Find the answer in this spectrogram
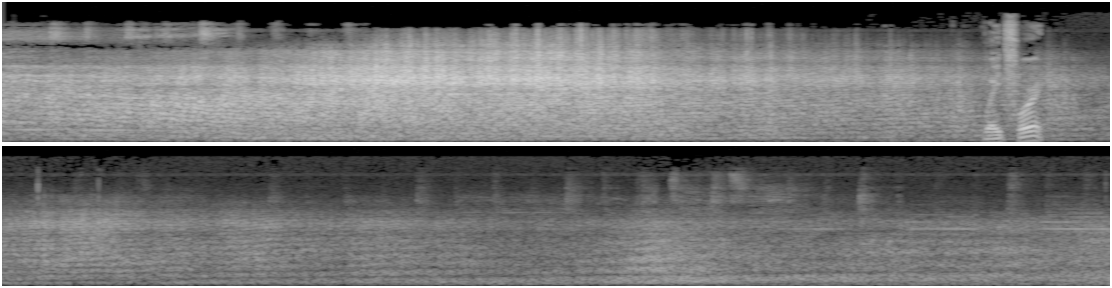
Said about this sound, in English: You just got to hear this thing. This is the stealth bomber flying over. Yeah, we listen to the cars because we're old. Here it comes. Sounds like a regular jet, right?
